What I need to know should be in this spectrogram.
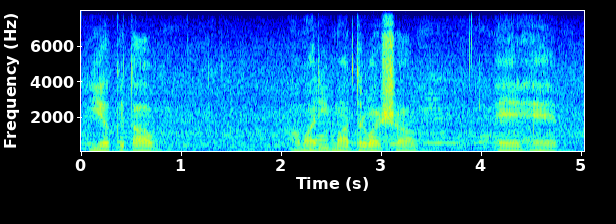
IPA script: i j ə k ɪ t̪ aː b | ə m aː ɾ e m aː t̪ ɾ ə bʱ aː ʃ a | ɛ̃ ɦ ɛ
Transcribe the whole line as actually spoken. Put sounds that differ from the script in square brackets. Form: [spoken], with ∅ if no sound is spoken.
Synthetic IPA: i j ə k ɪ t̪ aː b | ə m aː ɾ [i] m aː t̪ ɾ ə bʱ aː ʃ a | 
